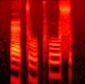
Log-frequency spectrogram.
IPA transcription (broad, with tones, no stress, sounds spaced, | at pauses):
ɛ˨˩˦ t u˨˩˦ pʰ u˦ s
